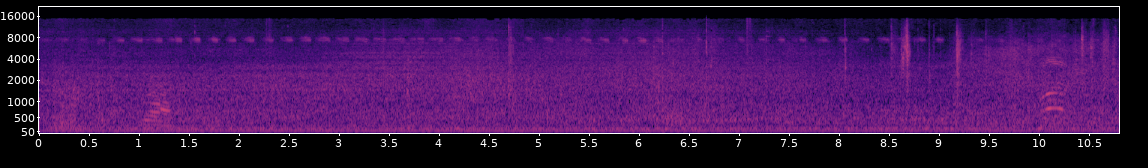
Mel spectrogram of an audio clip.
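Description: A steady low hum and rumble under an even noise bed, with a faint, evenly repeated high chirping of night insects. A short gliding call comes about a second in, and a few light clicks come near the end.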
